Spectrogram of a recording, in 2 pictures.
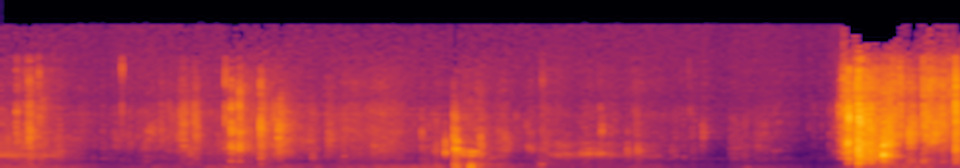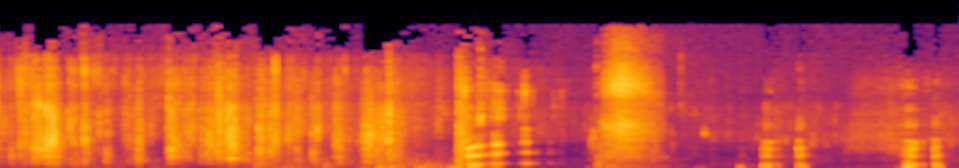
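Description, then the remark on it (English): Foley of a head being torn off: sparse faint clicks, then several seconds of loud, dense wet crunching, squelching and ripping with sharp snaps, ending in a few gurgling bursts. “All right, this is a head being torn off.”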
